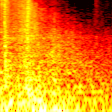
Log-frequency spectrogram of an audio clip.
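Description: A Confringo spell in a Harry Potter video game bursts inside an abandoned mine tunnel, giving one loud booming explosion that rumbles and fades over about a second.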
